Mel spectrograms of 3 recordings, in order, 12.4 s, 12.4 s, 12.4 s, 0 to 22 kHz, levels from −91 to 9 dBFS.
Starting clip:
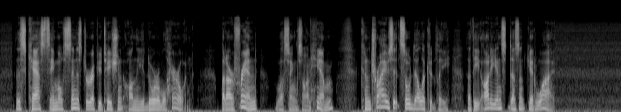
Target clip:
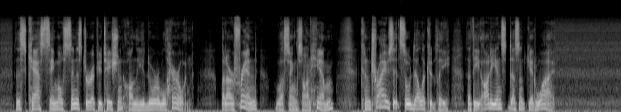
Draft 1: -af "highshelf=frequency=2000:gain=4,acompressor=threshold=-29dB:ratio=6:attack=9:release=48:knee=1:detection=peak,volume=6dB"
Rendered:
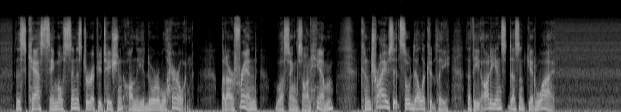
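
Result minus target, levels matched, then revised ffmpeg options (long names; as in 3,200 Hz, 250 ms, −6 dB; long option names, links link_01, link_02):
250 Hz band −4.5 dB
-af "highshelf=frequency=2000:gain=4,acompressor=threshold=-29dB:ratio=6:attack=9:release=48:knee=1:detection=peak,equalizer=frequency=310:width=3.8:gain=13,volume=6dB"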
